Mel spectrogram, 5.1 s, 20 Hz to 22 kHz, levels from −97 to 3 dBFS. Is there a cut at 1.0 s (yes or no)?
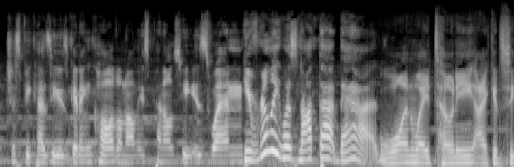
no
